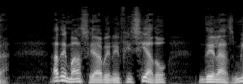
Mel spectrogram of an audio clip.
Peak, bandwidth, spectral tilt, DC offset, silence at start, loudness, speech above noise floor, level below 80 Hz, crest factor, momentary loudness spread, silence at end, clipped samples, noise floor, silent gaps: -2 dBFS; 16 kHz; -7 dB/octave; under 0.1%; 0 s; -18 LUFS; 21 dB; -46 dBFS; 16 dB; 7 LU; 0 s; under 0.1%; -37 dBFS; none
